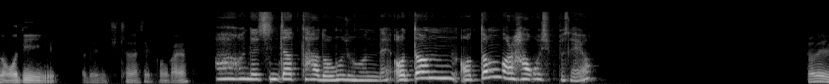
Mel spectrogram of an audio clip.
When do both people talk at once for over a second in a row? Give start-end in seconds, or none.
none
